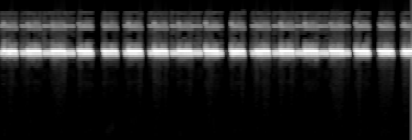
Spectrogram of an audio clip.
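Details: High rhythmic cricket chirps from a pair of crickets, buzzy pulses of uneven length, some merging into longer bursts with brief gaps, nothing else audible.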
